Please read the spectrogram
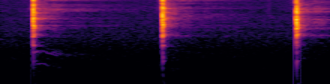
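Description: Drumsticks clicked together three times, evenly just under a second apart: the drummer counting the band in before the song starts.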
